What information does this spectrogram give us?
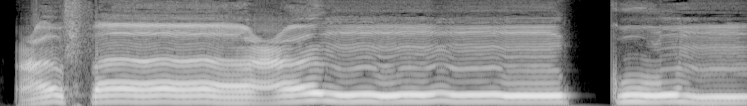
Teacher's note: Sembunyikan nun mati. Jangan sebut nun tepat pada makhrajnya. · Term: Ikhfa haqiqi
